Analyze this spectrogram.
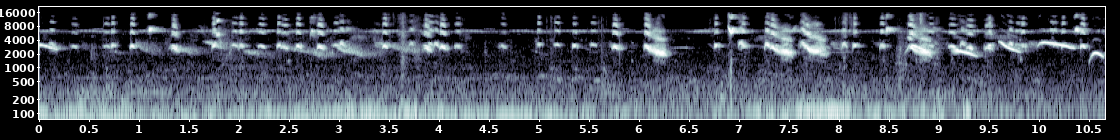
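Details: Green-winged saltator song meant to stimulate competition birds: choppy short whistles early, building to loud descending slurred phrases in the second half, with dense high chirping and a faint constant high whine.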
